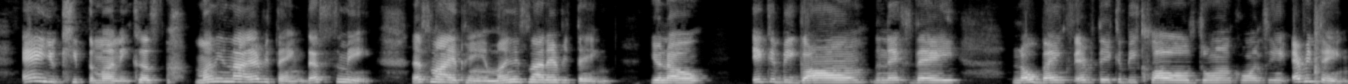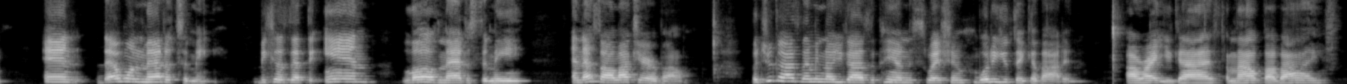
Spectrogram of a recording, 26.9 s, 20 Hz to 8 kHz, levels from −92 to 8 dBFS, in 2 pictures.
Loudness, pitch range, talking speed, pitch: -19 LUFS, 200-250 Hz, 180 wpm, 220 Hz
